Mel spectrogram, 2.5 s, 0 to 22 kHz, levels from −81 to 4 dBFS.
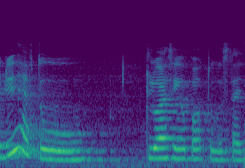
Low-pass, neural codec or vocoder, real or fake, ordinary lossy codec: none; none; real; none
